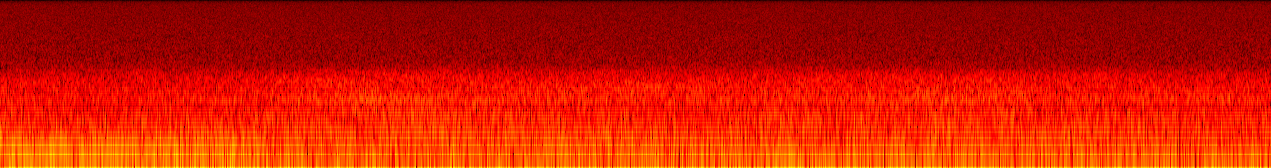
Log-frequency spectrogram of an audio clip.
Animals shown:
forest ambience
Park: Acadia National Park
